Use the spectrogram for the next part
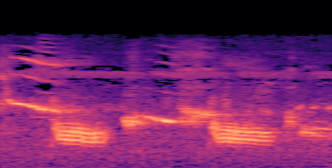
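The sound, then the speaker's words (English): An Australian magpie sings a loud series of fluty, warbling notes that step up and down in pitch, flowing almost continuously with only brief breaks between phrases. “Why do magpies sing?”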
